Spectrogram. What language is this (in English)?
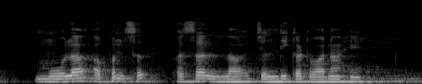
Chhattisgarhi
